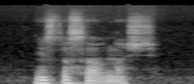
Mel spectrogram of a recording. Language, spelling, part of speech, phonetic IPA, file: Polish, niestosowność, noun, [ˌɲɛstɔˈsɔvnɔɕt͡ɕ], LL-Q809 (pol)-niestosowność.wav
